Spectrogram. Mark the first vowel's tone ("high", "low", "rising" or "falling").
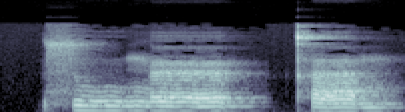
high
